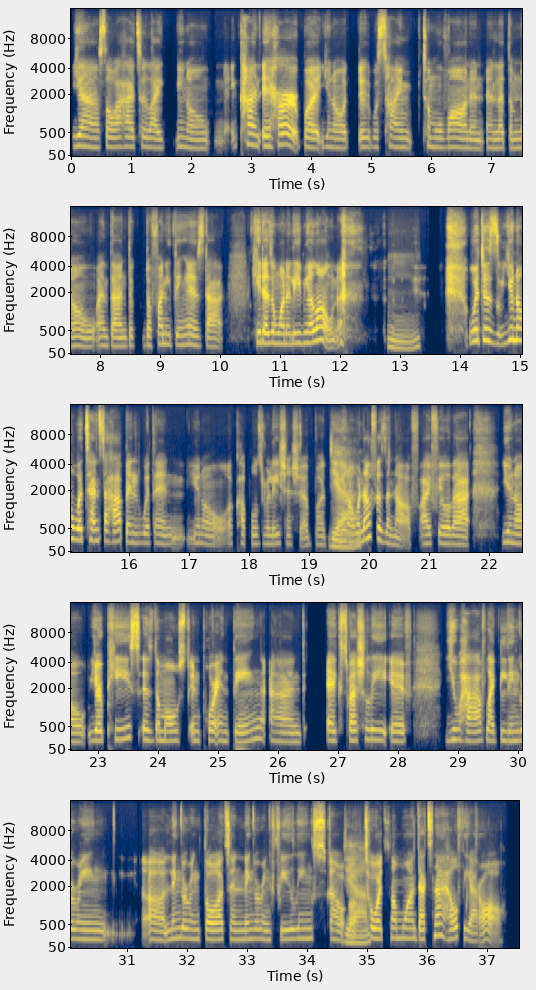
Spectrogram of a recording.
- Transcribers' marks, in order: other background noise; chuckle; tapping
- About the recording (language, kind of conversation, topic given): English, unstructured, How do you know when to compromise with family or friends?
- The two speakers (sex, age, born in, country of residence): female, 30-34, United States, United States; female, 50-54, United States, United States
